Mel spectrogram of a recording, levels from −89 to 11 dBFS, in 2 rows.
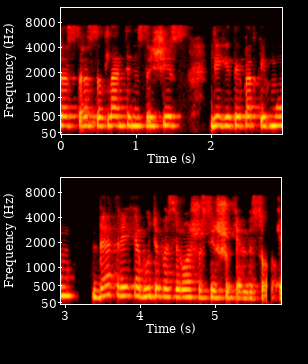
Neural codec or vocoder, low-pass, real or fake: none; 7.2 kHz; real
